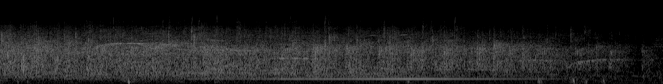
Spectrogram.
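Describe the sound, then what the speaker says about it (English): Graduation ceremony audience applauding the mariachi band, a broad rolling round of claps with a low hum beneath, tapering off toward the end. "How about we give them one more round of applause?"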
